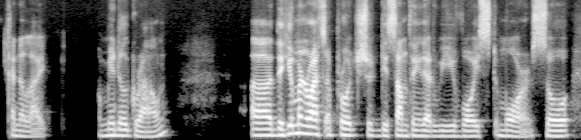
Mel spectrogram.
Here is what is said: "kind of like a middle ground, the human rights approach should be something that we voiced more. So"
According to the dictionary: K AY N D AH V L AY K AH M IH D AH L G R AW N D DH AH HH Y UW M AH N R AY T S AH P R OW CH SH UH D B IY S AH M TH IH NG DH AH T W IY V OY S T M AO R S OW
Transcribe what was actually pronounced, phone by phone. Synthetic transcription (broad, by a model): K AY N D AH L AY K AH M IH D AH L G R AW N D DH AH HH Y UW M AH N R AY T S AH P R OW CH SH UH D B IY S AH M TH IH NG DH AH T W IY V OY S T M AO R S OW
